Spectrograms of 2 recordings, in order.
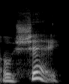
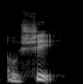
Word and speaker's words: O'Shea: Her husband William disliked the pronunciation of O'Shea and personally said O'Shea.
